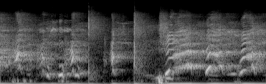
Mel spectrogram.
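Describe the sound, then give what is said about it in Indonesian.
Several sharp slaps crack out in quick, uneven succession, mixed with excited voices and laughter that carry on around them. “Emosi nih tampar, tampar seng, tampar, tampar.”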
